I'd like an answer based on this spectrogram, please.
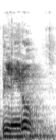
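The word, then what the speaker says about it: πληρόω: Entonces después hablaba esta palabra que hablábamos que era llenó a plenitud, llenó toda la casa del griego pleró. Pleró con doble o acento en la primera o que significa ser repleto.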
